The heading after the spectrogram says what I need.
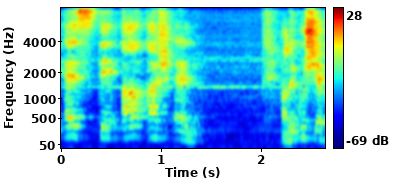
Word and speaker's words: Stahl: Stahl ça s'écrit S-T-A-H-L. Alors du coup je sais pas ça se And prononce. it's Michael Stahl.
